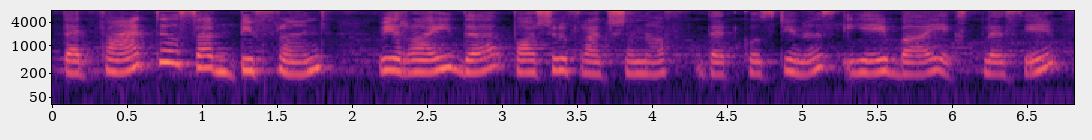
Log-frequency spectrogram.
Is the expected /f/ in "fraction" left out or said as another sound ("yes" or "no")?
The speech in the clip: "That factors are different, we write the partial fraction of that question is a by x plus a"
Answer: no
